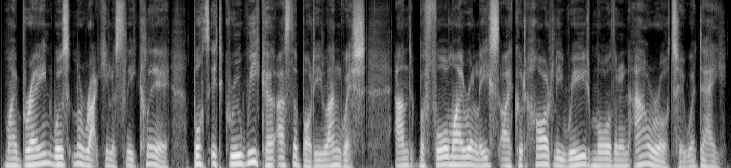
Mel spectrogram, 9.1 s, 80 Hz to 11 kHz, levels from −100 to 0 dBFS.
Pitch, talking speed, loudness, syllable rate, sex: 135 Hz, 190 wpm, -18 LUFS, 5.1 syllables/s, male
